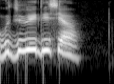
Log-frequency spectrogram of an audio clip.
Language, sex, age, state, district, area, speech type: Goan Konkani, female, 60+, Goa, Ponda, rural, read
